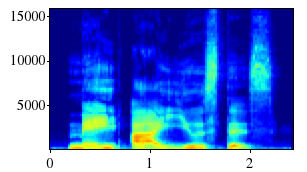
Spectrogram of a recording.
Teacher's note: 중간에 y라는 소리가 하나 들어간 것처럼 발음합니다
